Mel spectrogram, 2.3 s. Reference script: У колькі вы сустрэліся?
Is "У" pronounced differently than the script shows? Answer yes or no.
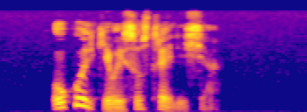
no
